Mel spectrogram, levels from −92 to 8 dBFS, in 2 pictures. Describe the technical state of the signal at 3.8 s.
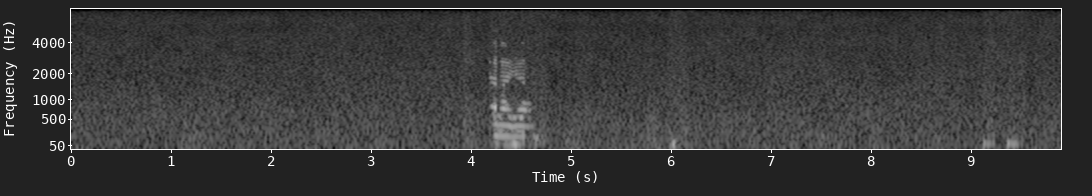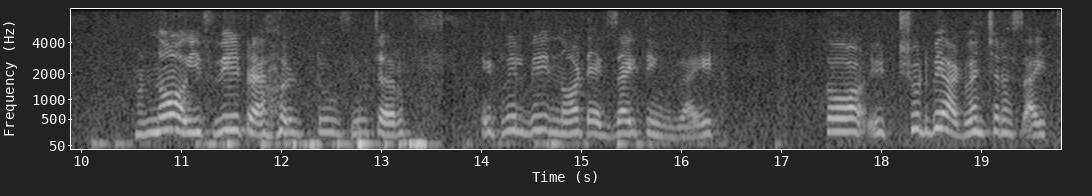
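At 3.8 s the sender has likely stopped transmitting during a pause, and the receiver is filling the gap from 0 to 4.17 s with comfort noise in place of the background. The real room detail gives way to a steady, featureless hiss about 3 dB quieter.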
